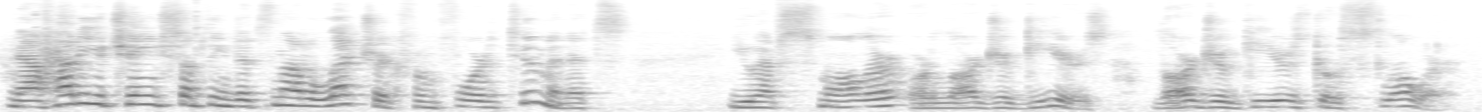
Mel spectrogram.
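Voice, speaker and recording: A man presenting antiques in a casual, excited show-and-tell, chatty and quick to giggle. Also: sits high. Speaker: museum presenter showing antiques. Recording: clear background noise, clicking.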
